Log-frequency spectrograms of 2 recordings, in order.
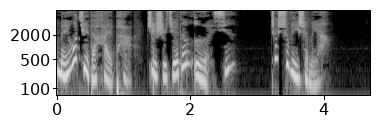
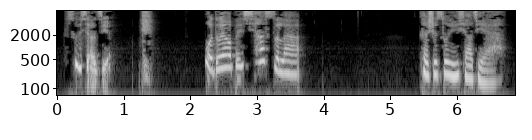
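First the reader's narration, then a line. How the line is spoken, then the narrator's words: Aggrieved, tearful voice. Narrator (Chinese): 素云委委屈屈的……带着哭腔对苏三说道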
